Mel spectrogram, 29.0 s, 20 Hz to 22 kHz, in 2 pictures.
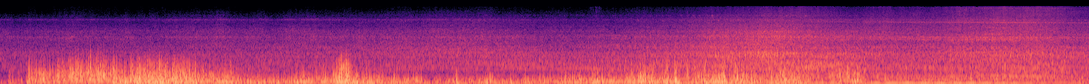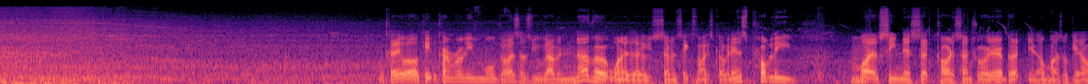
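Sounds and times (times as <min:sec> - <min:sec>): diesel train passing: 0:00.0 - 0:29.0.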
